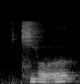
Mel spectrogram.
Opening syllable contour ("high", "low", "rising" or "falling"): low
